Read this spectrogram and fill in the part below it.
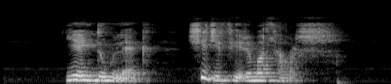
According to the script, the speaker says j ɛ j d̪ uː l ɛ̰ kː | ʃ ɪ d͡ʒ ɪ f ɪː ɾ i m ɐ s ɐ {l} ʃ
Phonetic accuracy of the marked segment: incorrect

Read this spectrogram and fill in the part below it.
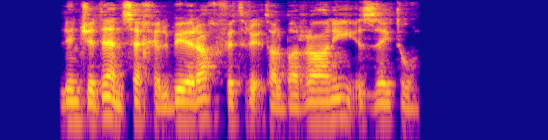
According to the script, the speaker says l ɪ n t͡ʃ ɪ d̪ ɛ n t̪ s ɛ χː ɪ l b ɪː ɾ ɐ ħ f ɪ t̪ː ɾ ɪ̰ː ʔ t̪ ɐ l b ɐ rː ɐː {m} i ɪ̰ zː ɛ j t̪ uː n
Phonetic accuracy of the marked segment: incorrect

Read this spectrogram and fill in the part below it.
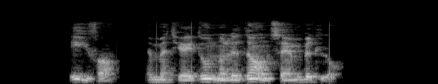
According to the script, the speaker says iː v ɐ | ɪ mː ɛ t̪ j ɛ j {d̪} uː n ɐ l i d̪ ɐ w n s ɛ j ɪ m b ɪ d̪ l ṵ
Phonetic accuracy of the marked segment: correct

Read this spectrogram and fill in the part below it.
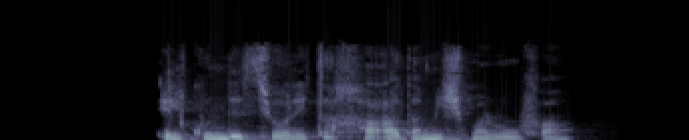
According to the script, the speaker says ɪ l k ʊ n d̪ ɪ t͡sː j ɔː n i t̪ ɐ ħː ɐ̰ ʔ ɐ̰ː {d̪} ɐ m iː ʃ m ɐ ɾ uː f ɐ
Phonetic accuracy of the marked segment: correct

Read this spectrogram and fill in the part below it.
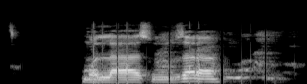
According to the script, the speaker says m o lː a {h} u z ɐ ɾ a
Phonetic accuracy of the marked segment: incorrect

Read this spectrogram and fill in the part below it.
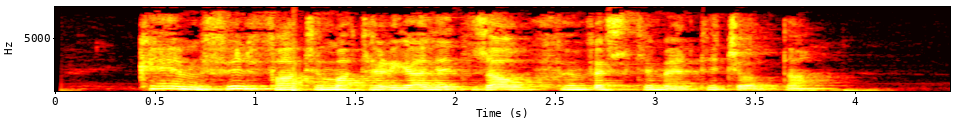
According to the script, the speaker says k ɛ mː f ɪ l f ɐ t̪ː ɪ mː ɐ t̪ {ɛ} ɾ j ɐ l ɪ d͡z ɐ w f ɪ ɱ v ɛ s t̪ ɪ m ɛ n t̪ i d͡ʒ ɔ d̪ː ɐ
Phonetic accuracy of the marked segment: correct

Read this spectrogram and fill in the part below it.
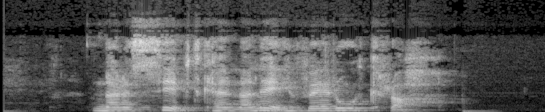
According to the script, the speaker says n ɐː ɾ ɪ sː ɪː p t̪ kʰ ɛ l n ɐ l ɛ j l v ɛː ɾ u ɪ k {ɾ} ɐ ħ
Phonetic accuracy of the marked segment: correct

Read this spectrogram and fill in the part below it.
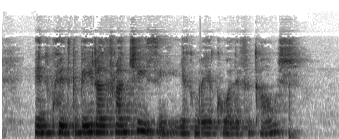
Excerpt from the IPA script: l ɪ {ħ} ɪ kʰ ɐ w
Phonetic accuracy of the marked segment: incorrect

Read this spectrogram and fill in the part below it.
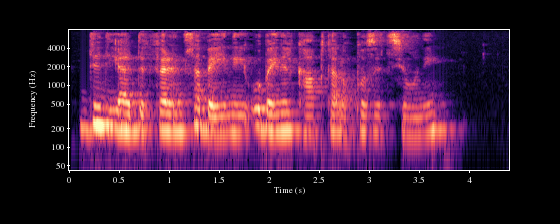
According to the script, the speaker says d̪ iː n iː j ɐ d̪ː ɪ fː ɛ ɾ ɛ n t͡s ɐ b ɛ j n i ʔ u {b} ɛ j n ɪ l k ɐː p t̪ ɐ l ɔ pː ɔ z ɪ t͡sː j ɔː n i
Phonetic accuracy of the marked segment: correct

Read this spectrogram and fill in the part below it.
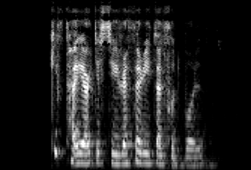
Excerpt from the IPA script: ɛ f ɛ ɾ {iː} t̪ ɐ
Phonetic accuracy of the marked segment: correct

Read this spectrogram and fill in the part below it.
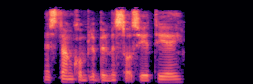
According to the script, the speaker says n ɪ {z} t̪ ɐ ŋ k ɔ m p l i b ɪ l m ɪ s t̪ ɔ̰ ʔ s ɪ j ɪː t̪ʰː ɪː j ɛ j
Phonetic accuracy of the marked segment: incorrect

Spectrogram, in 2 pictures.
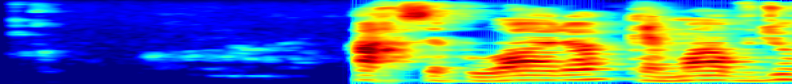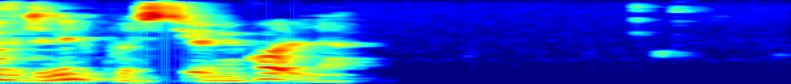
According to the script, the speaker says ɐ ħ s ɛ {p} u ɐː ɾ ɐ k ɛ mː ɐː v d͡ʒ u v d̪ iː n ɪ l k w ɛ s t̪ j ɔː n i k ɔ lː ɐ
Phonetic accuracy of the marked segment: correct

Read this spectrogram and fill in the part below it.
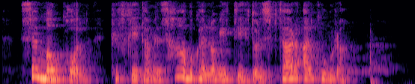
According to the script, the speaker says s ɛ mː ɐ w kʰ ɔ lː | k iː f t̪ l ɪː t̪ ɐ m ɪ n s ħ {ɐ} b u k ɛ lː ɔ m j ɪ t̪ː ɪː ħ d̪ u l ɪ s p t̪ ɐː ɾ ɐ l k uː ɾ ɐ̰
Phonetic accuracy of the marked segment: incorrect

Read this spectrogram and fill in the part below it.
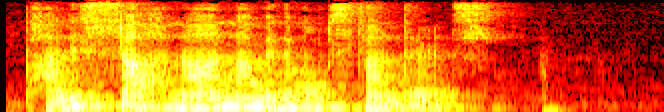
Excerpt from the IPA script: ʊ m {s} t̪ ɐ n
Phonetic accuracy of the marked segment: correct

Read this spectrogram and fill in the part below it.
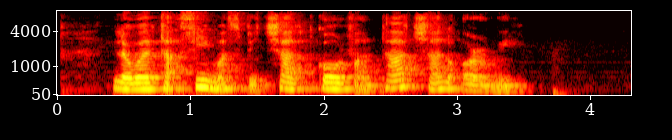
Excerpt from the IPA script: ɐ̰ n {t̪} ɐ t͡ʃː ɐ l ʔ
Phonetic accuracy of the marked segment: correct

